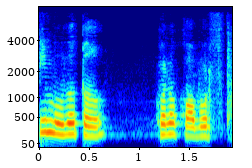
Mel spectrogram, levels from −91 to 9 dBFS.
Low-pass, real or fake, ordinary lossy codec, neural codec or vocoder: 7.2 kHz; fake; AAC, 32 kbps; codec, 16 kHz, 1.1 kbps, Voila-Tokenizer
